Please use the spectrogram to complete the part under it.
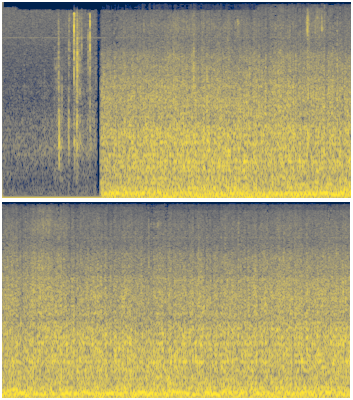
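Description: A car engine hums and tyres roar steadily on the road from inside the car.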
